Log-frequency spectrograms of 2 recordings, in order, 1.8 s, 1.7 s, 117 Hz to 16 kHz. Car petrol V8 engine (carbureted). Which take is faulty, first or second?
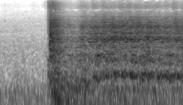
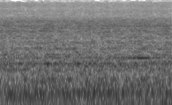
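first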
